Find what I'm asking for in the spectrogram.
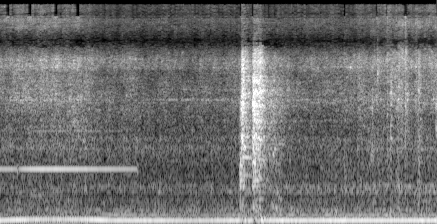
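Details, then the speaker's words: Jeep Grand Cherokee at idle, front wheel raised on a lift to simulate climbing a rock: one sharp bang as the broken sway bar end link pops out, a fault not visible at rest. "Did you hear that big bang? It was making that bang noise. But you see, this tie rod end pops out."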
